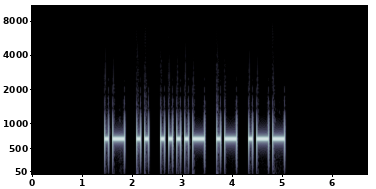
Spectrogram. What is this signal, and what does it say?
Morse code, heard as a keyed tone, about 16 wpm, 700 Hz. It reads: AI4AW
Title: USA Call Signs - 5 Characters - Repeated 3x - 15wpm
